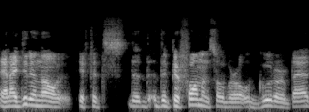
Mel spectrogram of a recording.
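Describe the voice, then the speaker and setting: A man speaks with a strong Russian accent. His pitch varies in an ordinary way against a quiet background. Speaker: software developer, finance vlogger. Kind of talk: tutorial. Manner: halting, many fillers.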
